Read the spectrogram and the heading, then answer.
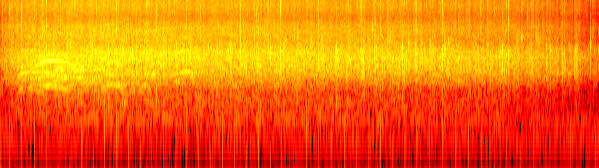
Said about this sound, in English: join me in thanking our amazing staff, whose daily efforts and impressive skills keep this college running smoothly, who look after our students, this campus, and one another. It is an honor to serve alongside you. A round of applause for our staff.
